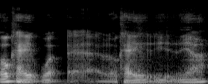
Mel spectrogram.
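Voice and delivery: ordinary talk, nothing marked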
